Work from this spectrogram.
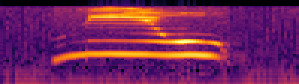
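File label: "niu1", Cantonese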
